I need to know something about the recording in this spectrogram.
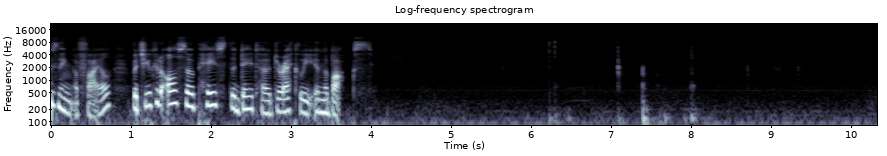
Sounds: speech

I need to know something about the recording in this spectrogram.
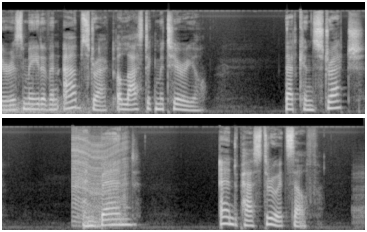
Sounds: speech

